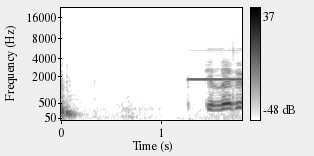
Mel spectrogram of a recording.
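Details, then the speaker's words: Simulated out-of-hospital cardiac arrest in an EMT psychomotor skills exam: a training AED gives a steady high electronic shock-advised alert tone as the rescuer calls to stay clear. "right everybody clear delivering shock okay go ahead and continue compressions"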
